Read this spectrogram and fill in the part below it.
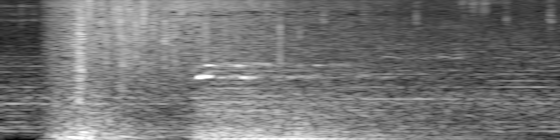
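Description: A soft whoosh sounds as a game map opens.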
